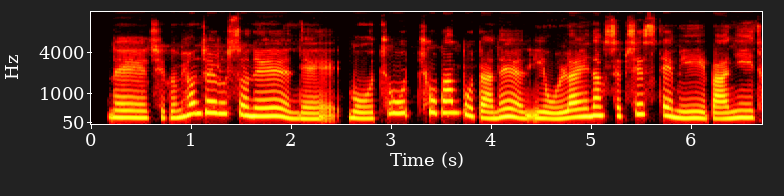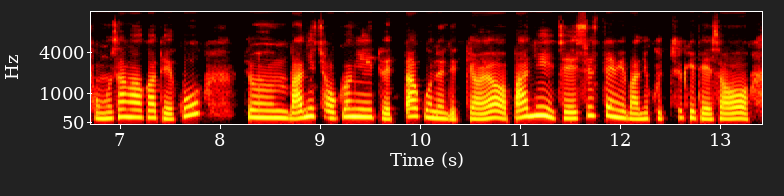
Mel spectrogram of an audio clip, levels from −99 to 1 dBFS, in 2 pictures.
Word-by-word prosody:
네. 225 -2 0
지금 220 +2 -4
현재로서는 290 - +1
네 185 -1 -3
뭐 195 -3 -2
초 370 0 -1
초반보다는 260 - 0
이 200 - 0
온라인 230 +8 +2
학습 285 -2 -1
시스템이 225 - -1
많이 205 +4 +1
정상화가 225 +4 -1
되고 265 - -2 0.4
좀 225 -2 +1
많이 210 +7 +4
적응이 245 +3 +1
됐다고는 205 +3 -1
느껴요. 185 +3 0
많이 275 +4 +5
이제 200 -3 -1
시스템이 275 -1 -1
많이 180 0 -3
구축이 210 +3 -8
돼서 180 0 0
225 Hz, 275 characters per minute, -23 LUFS, 195-265 Hz, 0.4 s, 많이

